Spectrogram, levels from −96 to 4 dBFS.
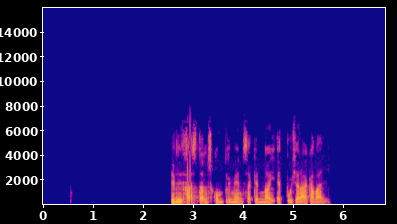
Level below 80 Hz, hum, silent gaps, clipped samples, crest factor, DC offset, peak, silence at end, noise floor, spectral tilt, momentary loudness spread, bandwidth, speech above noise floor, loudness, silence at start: -54 dBFS; none; 4.81-4.85 s; under 0.1%; 20 dB; under 0.1%; -2 dBFS; 1.2 s; under -90 dBFS; -7.5 dB/octave; 7 LU; 7 kHz; over 72 dB; -19 LUFS; 2.55 s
